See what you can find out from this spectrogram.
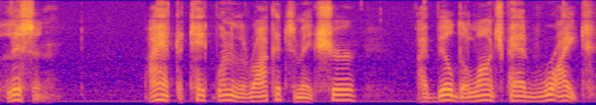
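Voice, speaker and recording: A man's voice: mid-range voice, unhurried, darkish tone, no room sound, pitched above the performer's own voice, close to an everyday voice. Man playing a pushy, wheedling big boy. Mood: coaxing. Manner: insistent, coaxing.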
